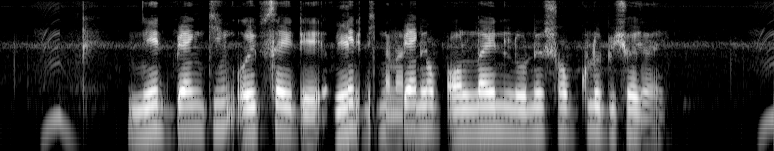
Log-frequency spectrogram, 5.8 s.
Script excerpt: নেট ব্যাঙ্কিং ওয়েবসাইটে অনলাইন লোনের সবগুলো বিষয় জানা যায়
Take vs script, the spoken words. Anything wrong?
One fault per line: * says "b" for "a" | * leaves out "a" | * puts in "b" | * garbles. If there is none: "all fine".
* garbles
* leaves out "জানা"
